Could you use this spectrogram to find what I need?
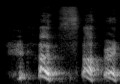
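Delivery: laughing through the words. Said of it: "I'm really laughing".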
